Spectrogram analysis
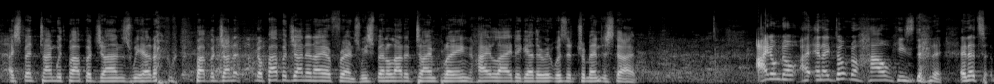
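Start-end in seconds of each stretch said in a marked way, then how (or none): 0.1-6.4 name-dropping politician in a monotone; Donald Trump. Acted. Comic mimicking a candidate claiming friends, boastful monotone. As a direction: brag evenly about a famous friendship. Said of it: "he's friends with everybody".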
